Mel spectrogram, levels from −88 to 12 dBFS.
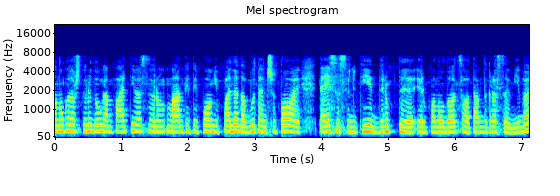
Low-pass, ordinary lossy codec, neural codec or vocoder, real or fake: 7.2 kHz; AAC, 32 kbps; none; real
